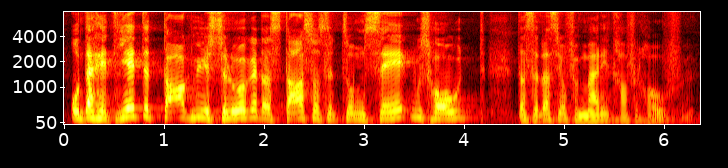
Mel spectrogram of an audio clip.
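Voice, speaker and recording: A man preaching a sermon, telling a Bible story dramatically and swinging between loud and hushed delivery. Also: a little high, normal speed.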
